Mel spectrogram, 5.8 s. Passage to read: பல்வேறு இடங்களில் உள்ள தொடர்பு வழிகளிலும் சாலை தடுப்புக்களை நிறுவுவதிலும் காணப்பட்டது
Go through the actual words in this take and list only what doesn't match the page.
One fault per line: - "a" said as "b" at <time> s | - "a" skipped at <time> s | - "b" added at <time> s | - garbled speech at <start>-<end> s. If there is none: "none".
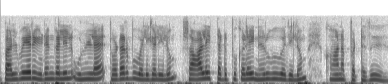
none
